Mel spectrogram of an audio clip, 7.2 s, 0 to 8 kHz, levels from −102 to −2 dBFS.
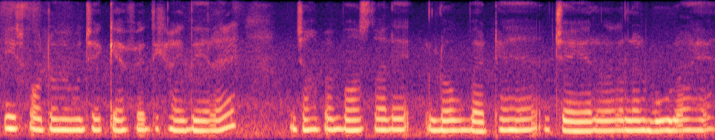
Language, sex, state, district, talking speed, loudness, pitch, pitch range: Hindi, female, Rajasthan, Jaipur, 185 wpm, -12 LUFS, 225 Hz, 215-235 Hz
